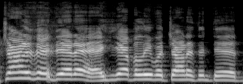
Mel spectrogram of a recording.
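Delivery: high, loud, rushed complaint; mock worked-up rant. Sienna calls her mom about Jonathan, mock frantic. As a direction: imitate a frantic tattling phone call. Acting drunk daughter ranting to mom.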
